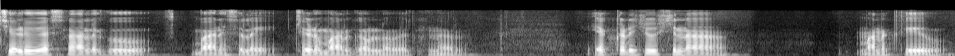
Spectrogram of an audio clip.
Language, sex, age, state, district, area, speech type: Telugu, male, 18-30, Andhra Pradesh, N T Rama Rao, urban, spontaneous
